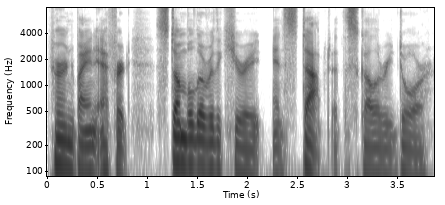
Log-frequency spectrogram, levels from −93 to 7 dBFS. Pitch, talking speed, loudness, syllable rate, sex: 95 Hz, 230 wpm, -21 LUFS, 6.9 syllables/s, male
